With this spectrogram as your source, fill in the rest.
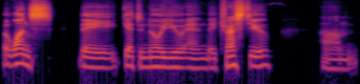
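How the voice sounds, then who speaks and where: Man, young adult, non-native English, lowish pitch, clear resonant tone, measured, explanatory, conversational guest. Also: fairly even intonation, a bit bright, no room sound, studio quality. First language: not English. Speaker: interview guest, youth minister. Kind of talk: conversational interview about ministry.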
